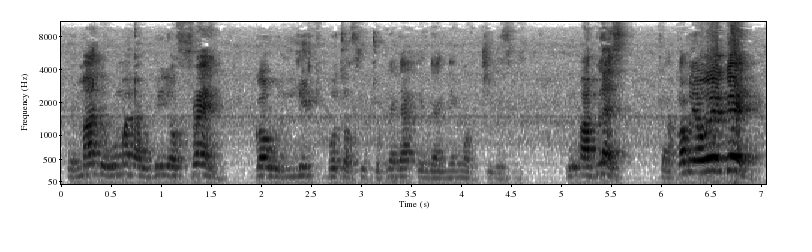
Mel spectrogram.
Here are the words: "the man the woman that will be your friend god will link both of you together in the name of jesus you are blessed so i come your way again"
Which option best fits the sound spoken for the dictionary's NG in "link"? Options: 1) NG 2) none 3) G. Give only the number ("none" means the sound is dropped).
2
